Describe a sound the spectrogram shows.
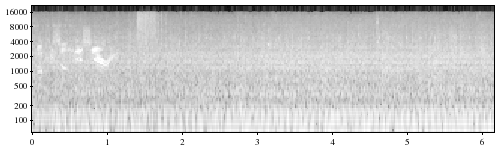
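A heavy tank engine rumbles low and steadily.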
